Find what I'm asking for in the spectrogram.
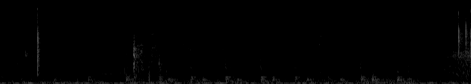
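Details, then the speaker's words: Soft dull clicks and knocks as the hub of a Jaguar XJ-S V12 is rocked by hand with the wheel off, after 600 miles and the car pulling left under braking: noticeable wheel bearing play. "but this wheel had some noticeable play in the bearing in fact you can probably hear it if i move this now"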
